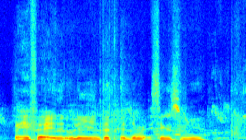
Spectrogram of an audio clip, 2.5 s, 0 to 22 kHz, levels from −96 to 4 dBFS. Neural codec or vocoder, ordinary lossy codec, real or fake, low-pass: vocoder, 44.1 kHz, 128 mel bands, Pupu-Vocoder; none; fake; none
